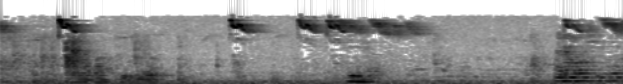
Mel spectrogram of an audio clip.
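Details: Oriental white-eye of the Javan race kept as a pet, giving sharp high descending chirps in quick groups, with pauses between bursts, over background talking and a faint hum.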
